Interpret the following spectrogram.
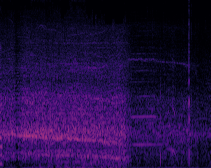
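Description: Cricket stadium crowd cheering loudly after a big hit, dropping away to a quieter murmur about two and a half seconds in. A single sharp click near the end.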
